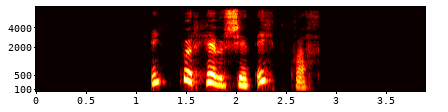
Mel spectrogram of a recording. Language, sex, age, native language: Icelandic, female, 30-39, Icelandic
